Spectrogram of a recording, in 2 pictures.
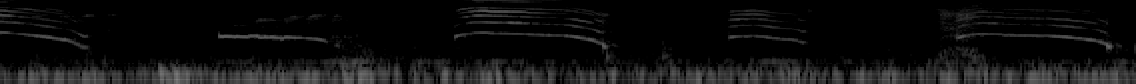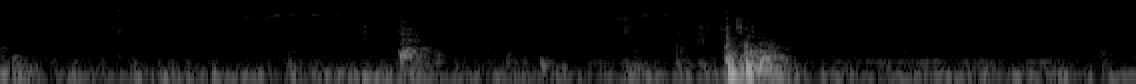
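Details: Domestic cat and kittens, Kitto's family, giving clear bright mews: several long arched cries with rich overtones in the first five seconds, then fainter short calls and a sharp knock over a quiet indoor hum.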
